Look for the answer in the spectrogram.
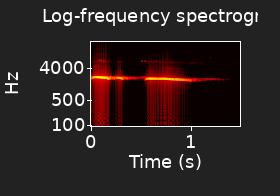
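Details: Red-winged tinamou song: two clear, steady whistles near the same pitch, the second long and gently falling, then fading out. The background is otherwise silent.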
